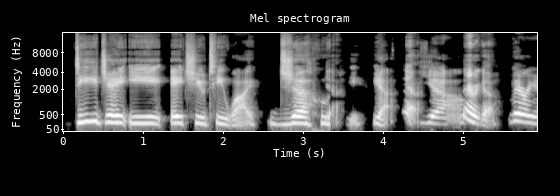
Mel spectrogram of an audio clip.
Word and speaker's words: Djehuti: So, and the Egyptian, he pronounces it in the book like Djehuti, or at least Sadie does.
